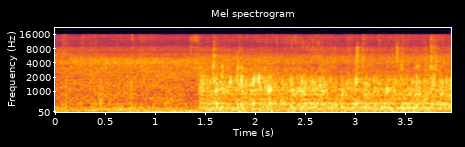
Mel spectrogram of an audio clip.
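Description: Bananas simmering in coconut milk in a pot, a steady close bubbling boil that grows louder and denser partway through as more coconut milk goes in, continuing alone without speech.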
